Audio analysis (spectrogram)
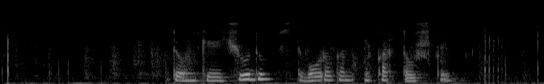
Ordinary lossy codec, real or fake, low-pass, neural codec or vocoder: AAC, 32 kbps; real; 7.2 kHz; none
